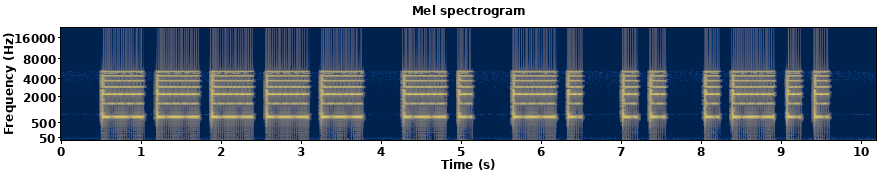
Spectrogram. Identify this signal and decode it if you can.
Morse code, heard as a keyed tone, about 7 wpm, 3700 Hz, with noise. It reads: 0NNIL
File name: Morze-HA2MN / hangp / 2 03 GYAKORLAT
